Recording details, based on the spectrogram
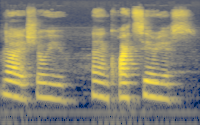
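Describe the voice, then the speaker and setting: A woman playing a quietly menacing gentleman murderer in a 1940s-style radio thriller, formal and deliberate in short phrases. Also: mid-range voice, flat delivery, natural voice. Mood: cold menace.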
